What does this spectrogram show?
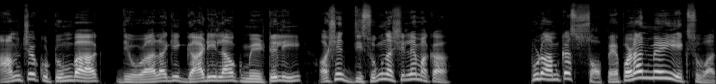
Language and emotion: Goan Konkani, surprised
